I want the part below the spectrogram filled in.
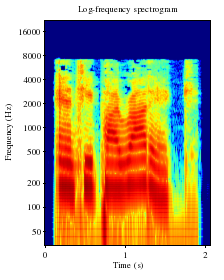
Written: antipyrotic

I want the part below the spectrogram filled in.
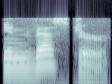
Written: investor

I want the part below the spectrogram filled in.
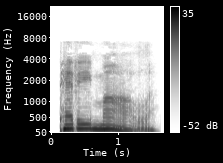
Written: petit mal

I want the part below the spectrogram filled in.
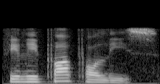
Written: Philippopolis

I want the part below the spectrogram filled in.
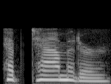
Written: heptameter

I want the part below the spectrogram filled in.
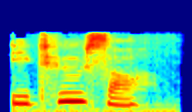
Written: ETOUSA

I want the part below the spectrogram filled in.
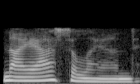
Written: Nyasaland

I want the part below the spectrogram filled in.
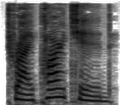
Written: triparted

